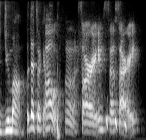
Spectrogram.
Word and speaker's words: Dumas: last name right well if you took french 101 you'd know it's do mom but that's okay oh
